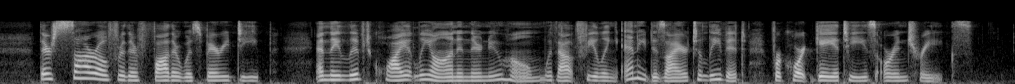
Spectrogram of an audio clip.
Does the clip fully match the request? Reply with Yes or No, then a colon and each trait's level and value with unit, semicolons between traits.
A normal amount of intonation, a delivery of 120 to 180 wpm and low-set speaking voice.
No: average, 3.5 semitones; average, 170 wpm; medium, 185 Hz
